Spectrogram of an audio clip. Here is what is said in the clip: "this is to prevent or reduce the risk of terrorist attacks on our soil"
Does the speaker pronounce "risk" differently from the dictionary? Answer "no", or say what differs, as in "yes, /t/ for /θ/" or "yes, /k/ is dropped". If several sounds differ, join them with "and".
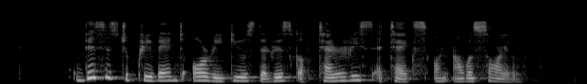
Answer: no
